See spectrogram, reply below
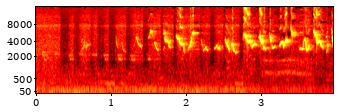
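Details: Lombok lemon-bellied white-eye used as a training recording: after faint ticking notes, a quick run of high, squeaky, warbled twitters builds and carries on steadily to the end, with low hum underneath.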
